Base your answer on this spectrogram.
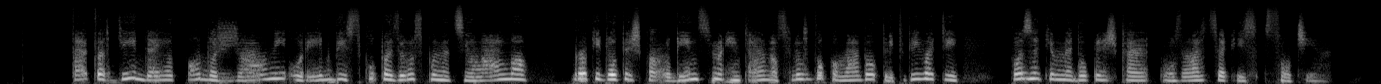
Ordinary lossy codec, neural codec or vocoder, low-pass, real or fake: none; codec, 44.1 kHz, 0.9 kbps, DAC; 19.8 kHz; fake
